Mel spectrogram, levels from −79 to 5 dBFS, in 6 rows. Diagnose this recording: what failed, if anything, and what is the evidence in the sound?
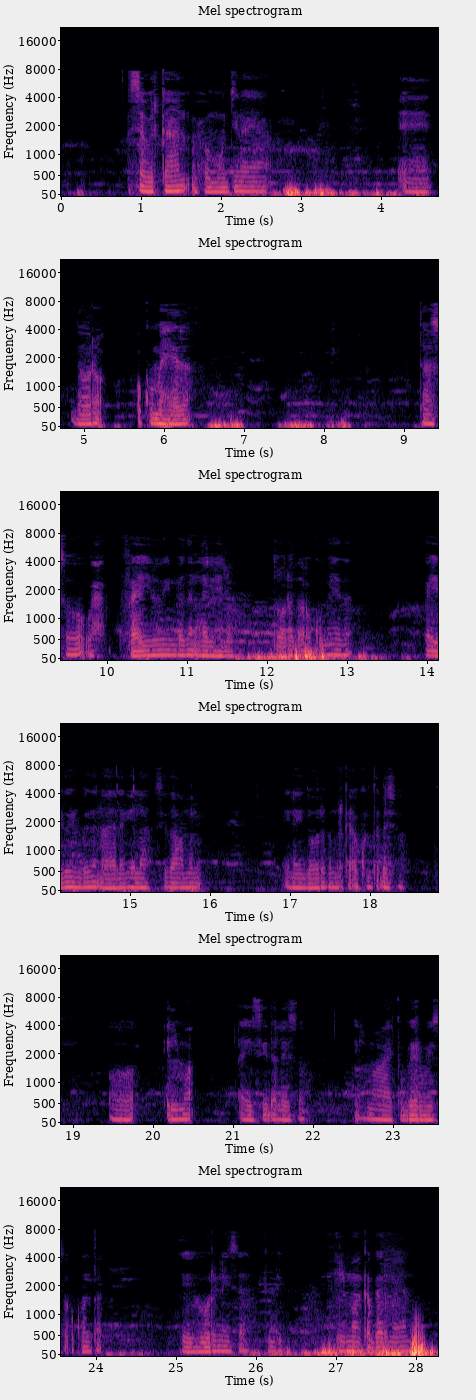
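The codec stage is at fault: the speech was likely encoded with AAC compression at a low bitrate, and the damage is plainly audible throughout. The encoder has cut everything above 8 kHz and quantised the remaining bands coarsely against its hearing model, so consonants lose their top and sibilants turn smeared and fizzy, with a warbling texture on sustained sounds. The dullness and artefact level fit an AAC-LC stream around 24 kbps.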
